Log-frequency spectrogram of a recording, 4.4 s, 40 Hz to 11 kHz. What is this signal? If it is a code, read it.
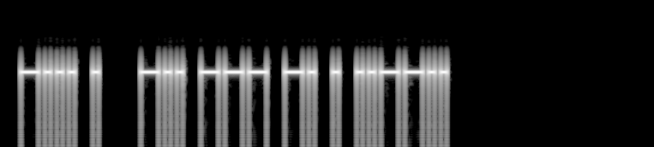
Morse code, heard as a keyed tone, about 30 wpm, 700 Hz. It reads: BE DONE?
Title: Sentences from Top 500 Words 30wpm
